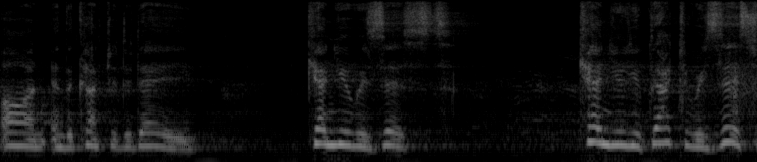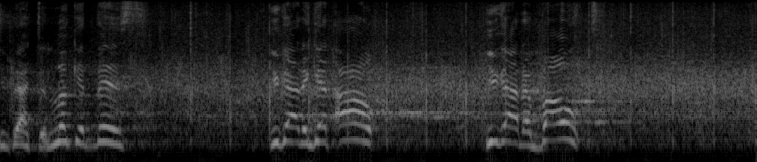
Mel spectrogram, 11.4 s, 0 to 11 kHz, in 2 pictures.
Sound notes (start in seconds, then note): 6.7 audience applauds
